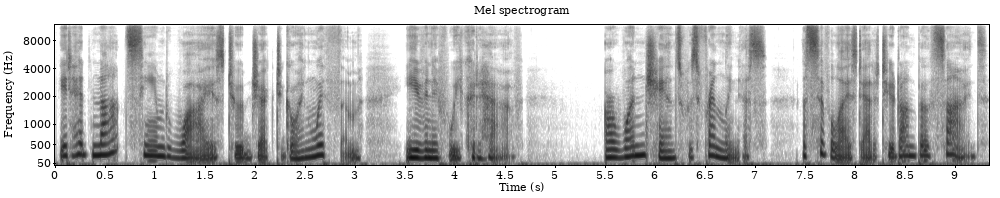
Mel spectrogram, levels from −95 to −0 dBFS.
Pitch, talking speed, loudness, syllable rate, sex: 210 Hz, 165 wpm, -18 LUFS, 5.3 syllables/s, female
